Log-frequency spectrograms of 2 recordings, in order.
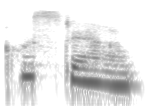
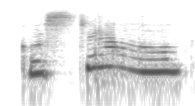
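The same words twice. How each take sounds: First: Quietly repeats "Go stand." as the son said it; quoted son. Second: "Go stand." pitched much higher, stress on stand, falling; mock son. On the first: Retold or imitated. Son sending mom off, said softly and flatly. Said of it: "he's like". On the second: Retelling the son's order, in a mock high voice. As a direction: hams up "Go stand." high and sing-song. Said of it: "That was his response to me, literally".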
